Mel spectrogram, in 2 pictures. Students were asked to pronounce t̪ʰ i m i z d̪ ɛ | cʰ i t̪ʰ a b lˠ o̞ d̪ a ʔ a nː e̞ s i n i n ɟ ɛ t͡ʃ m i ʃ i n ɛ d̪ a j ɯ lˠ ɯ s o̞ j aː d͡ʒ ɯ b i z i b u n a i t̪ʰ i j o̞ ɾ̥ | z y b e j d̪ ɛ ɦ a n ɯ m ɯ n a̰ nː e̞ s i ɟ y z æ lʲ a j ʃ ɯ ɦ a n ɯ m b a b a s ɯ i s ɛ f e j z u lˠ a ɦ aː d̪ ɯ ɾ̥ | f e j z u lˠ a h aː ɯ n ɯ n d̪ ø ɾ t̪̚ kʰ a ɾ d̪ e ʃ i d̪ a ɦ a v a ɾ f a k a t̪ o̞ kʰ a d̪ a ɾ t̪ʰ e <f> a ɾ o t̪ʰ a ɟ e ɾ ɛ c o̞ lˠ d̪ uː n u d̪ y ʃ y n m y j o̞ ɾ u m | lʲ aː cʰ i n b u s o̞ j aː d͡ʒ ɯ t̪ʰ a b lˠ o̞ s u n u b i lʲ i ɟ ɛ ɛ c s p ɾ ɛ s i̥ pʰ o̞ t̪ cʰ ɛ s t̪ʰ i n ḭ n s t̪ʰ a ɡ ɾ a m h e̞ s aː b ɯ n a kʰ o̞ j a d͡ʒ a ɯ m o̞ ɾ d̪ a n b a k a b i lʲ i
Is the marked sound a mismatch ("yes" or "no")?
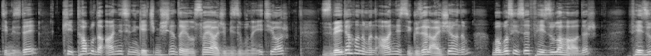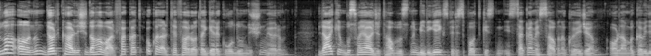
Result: no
